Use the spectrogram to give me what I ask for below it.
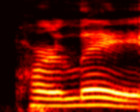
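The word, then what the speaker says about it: Parler: give them their Homeland there's a little bit of a discrepancy about how you pronounce it and and I looked into it and the way it's the way it's spelled is p a r l e r which is parlay it's a French word and it means to speak and so that's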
